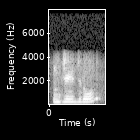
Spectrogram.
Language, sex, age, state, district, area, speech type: Punjabi, female, 30-45, Punjab, Pathankot, rural, conversation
